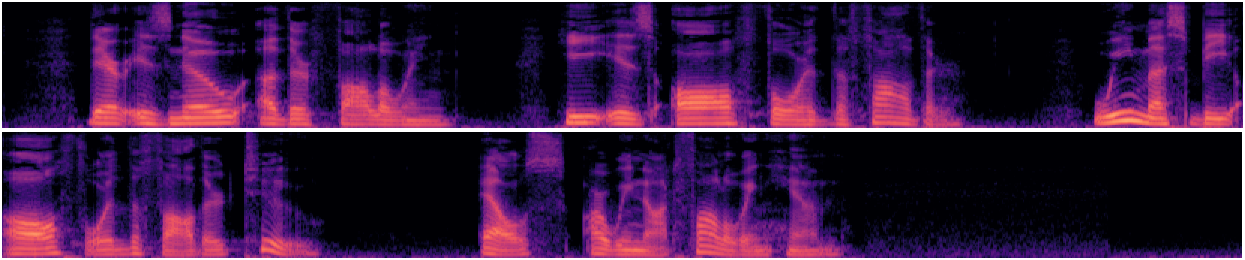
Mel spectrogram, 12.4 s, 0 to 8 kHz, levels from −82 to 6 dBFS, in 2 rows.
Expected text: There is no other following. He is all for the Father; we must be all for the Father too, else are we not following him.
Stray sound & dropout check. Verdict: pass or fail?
pass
